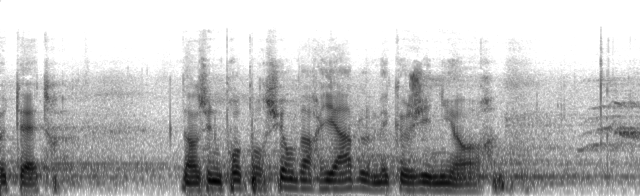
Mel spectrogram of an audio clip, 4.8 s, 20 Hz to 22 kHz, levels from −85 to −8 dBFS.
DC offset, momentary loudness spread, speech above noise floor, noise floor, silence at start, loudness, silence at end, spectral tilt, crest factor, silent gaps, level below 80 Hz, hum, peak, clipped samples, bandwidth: under 0.1%; 20 LU; 21 dB; -37 dBFS; 0 s; -17 LUFS; 0 s; -7 dB/octave; 16 dB; none; -52 dBFS; none; -2 dBFS; under 0.1%; 8.8 kHz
